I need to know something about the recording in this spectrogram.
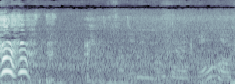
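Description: A dog whining: a loud, wavering, high-pitched cry right at the start, then fainter whines.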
